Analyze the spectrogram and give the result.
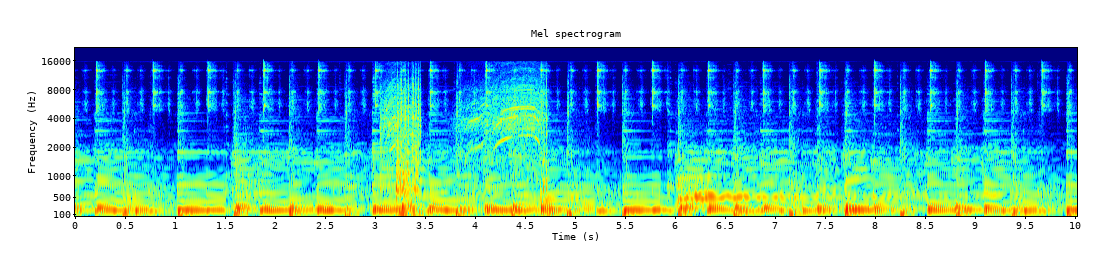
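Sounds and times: acoustic guitar music: 0.0 - 6.2.

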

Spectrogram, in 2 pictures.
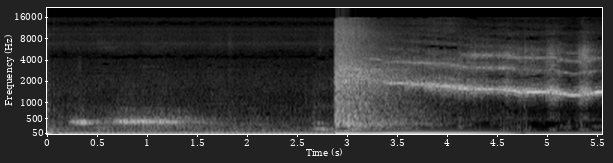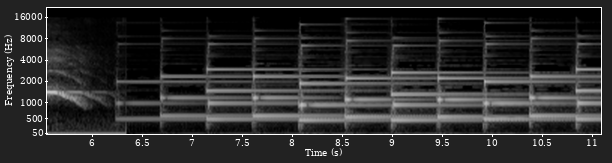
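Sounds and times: high-pitched scream sliding down: 3.2 - 6.2.

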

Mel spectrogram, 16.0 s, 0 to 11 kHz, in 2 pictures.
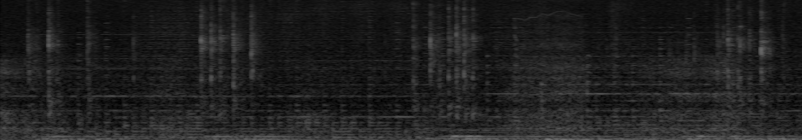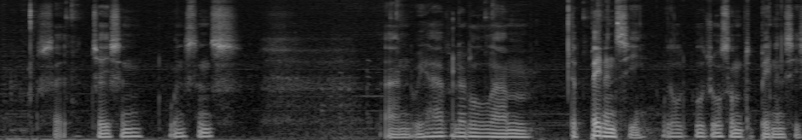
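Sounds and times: quiet background music: 0.0 - 16.0
typing on keyboard: 0.3 - 2.7, 4.0 - 5.1, 6.9 - 7.8.

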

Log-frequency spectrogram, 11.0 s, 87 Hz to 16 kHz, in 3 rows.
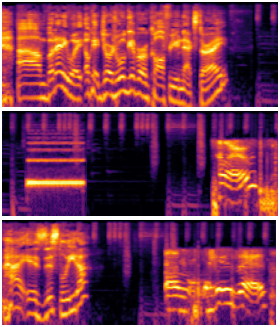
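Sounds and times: telephone ringback tone: 4.0 - 4.8.

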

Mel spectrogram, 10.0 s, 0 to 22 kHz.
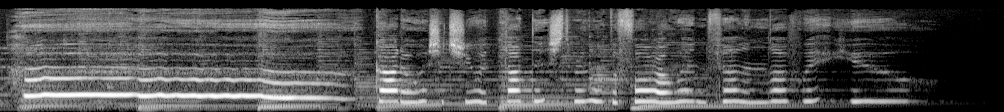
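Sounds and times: woman singing pop vocal: 0.0 - 9.4.

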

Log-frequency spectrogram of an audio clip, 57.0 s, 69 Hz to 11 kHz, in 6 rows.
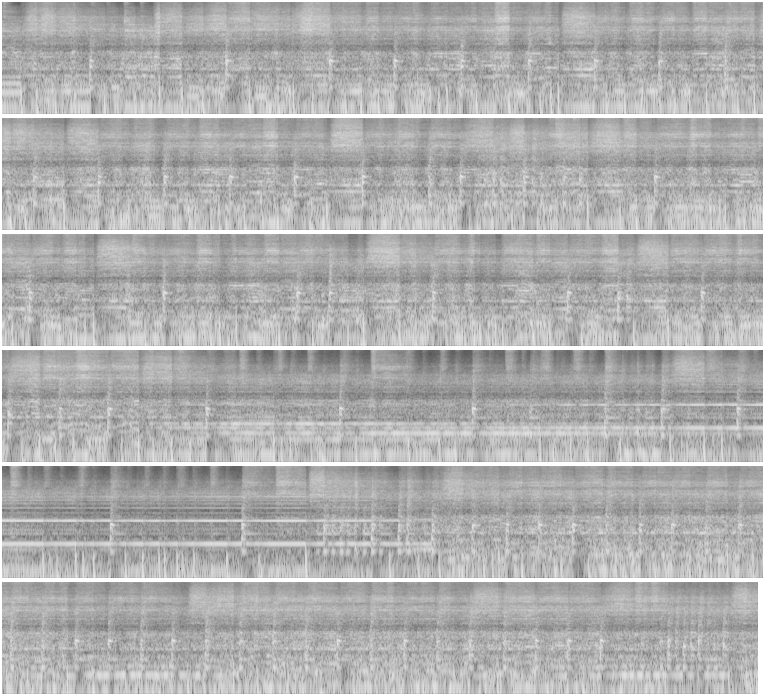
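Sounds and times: rock band playing loud: 0.0 - 57.0.

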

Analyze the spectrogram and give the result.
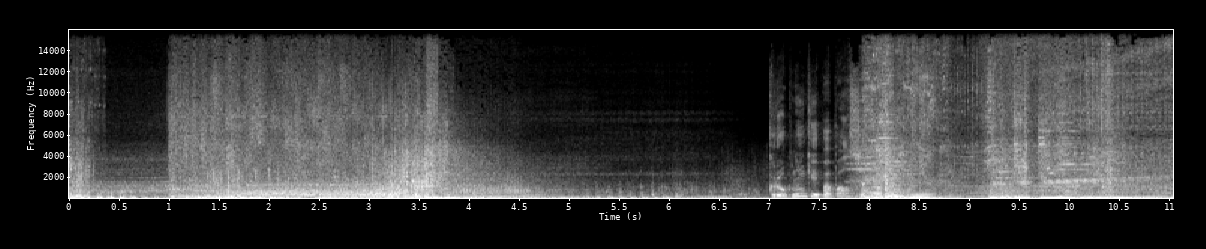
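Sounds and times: low rumble: 0.0 - 7.6.

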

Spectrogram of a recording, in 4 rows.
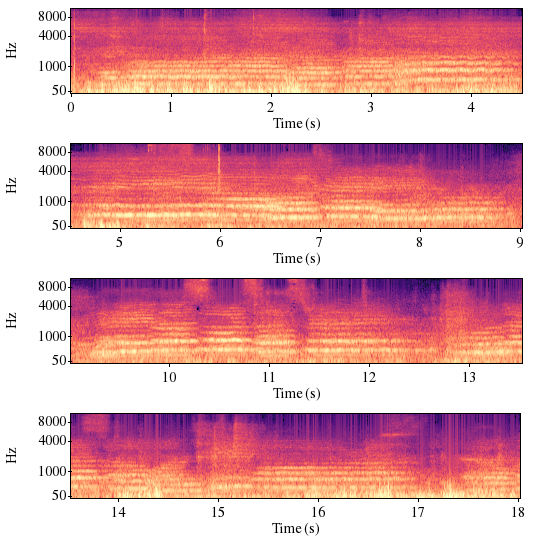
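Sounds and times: women singing unaccompanied: 0.1 - 18.0.

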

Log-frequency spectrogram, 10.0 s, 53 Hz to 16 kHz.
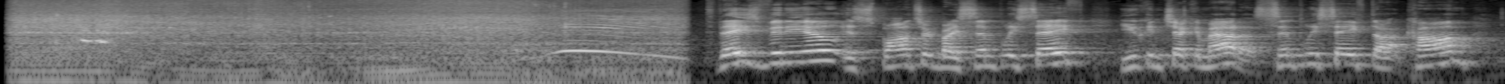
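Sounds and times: car engine running: 0.1 - 4.6
person calling out: 3.7 - 4.6.

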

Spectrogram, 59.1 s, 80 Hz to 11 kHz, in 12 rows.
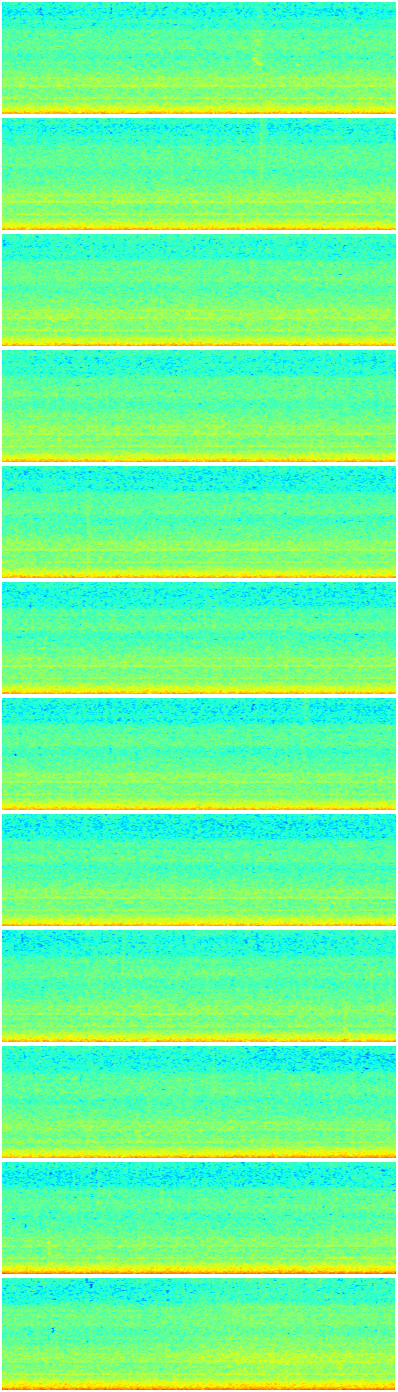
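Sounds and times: airplane cabin engine rumble: 0.0 - 59.0
faint high engine whine: 0.0 - 59.0.

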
